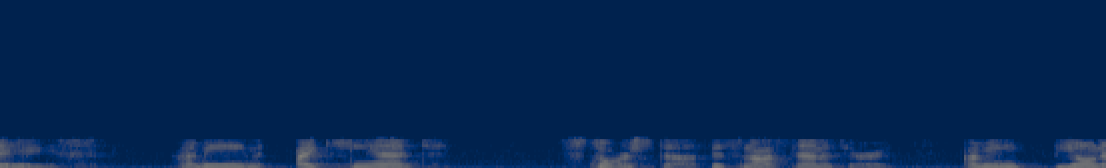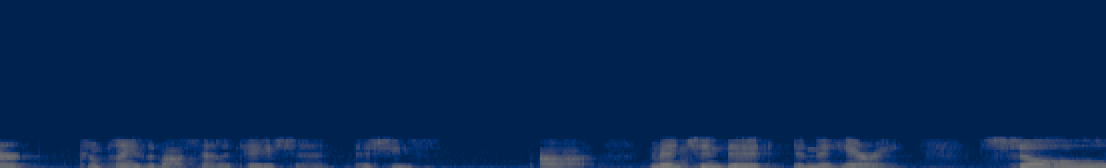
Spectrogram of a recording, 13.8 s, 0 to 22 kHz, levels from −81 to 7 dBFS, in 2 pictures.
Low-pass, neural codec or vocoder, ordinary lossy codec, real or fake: 7.2 kHz; vocoder, 22.05 kHz, 80 mel bands, WaveNeXt; AAC, 16 kbps; fake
